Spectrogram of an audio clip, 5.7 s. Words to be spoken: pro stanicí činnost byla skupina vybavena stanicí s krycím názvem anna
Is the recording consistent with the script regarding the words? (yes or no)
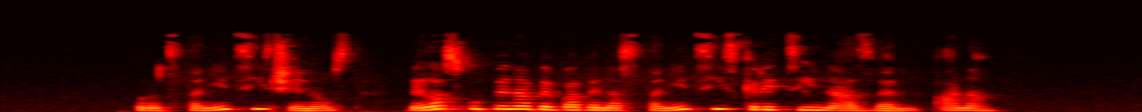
yes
